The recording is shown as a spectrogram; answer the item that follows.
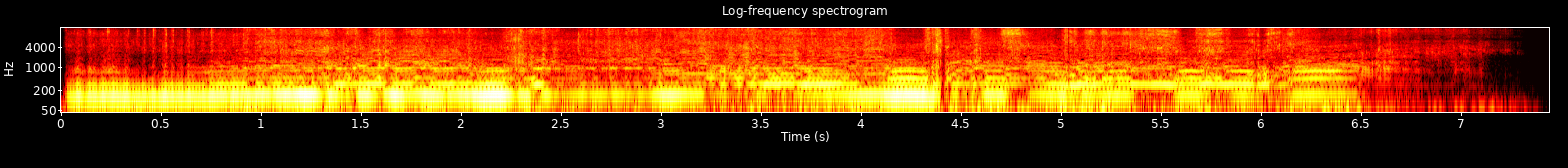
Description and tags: A large bumblebee recorded using a Sony PCM D50 with the built-in mics.
Bumble-bee, insect, Bee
